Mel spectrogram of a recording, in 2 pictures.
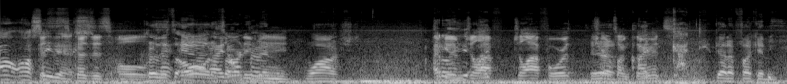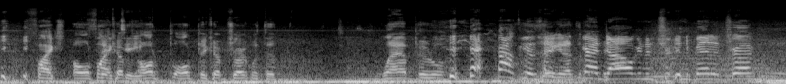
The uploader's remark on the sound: The fellas are all together in one place! We are on location at Second Line in Memphis.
